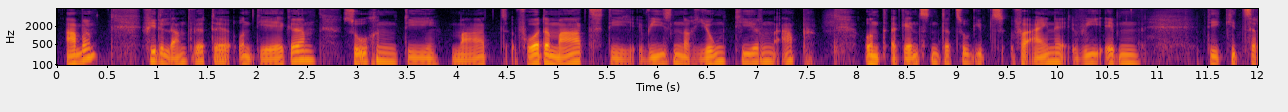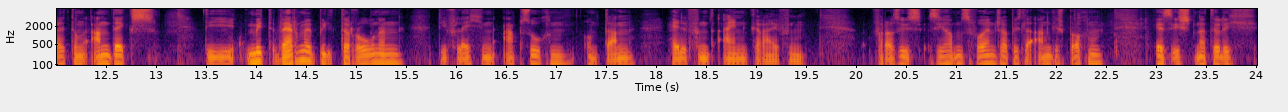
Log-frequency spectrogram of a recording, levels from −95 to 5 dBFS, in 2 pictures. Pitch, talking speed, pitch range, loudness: 95 Hz, 125 wpm, 85-110 Hz, -29 LUFS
